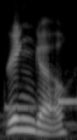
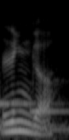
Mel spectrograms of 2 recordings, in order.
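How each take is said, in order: First: The r is said with a hard, pressed tongue. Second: The r is a light tap rolling off the tongue. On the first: The speaker calls it wrong. "we don't go Ringo" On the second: The speaker calls it right. "It's Ringo"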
